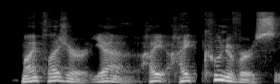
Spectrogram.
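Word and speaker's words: haikuniverse: Hiuniverse is how that's pronounced. I know it's a word that I made up and so people uh re rebel against it by by dividing it up into two words, but it's hauniverse. Um uh which I only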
